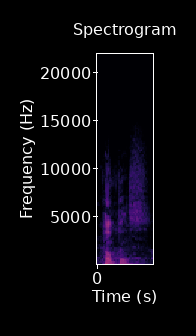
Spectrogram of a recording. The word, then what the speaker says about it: compass: Compass. – Compass. It's an O. – Compass. – Compass. – Wow. – Phonetically spelled C-U-M-P-U-S. Compass. – Spelled C-O-M-P-A-S-S.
